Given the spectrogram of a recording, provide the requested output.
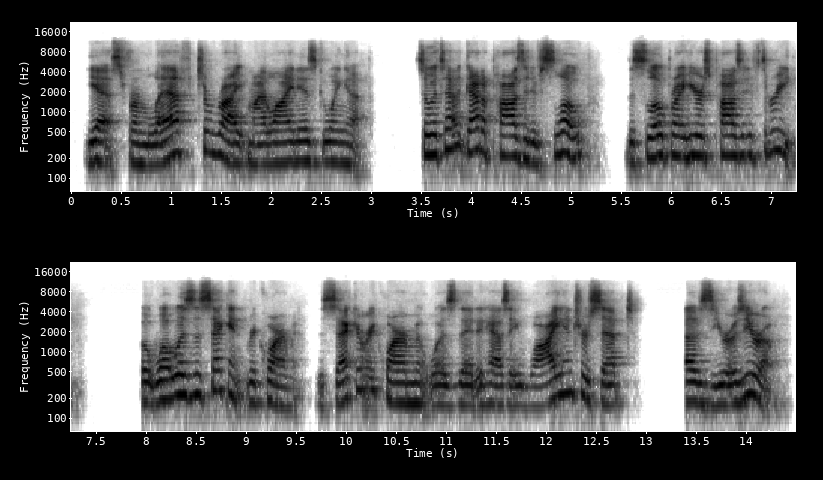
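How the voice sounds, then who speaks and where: A woman has a plain, everyday voice at a fairly low pitch, speaking at a moderate pace with lively intonation in a very clean recording with a silent background. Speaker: math teacher. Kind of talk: lesson.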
